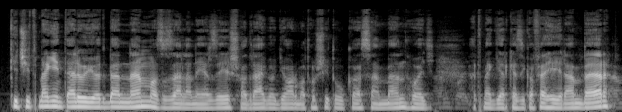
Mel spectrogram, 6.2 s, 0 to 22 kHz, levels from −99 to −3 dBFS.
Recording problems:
echo of what is said; faint; from 4.5 s on; 430 ms later, 25 dB below the speech

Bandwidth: 16 kHz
